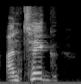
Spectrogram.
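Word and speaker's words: antigüedades: Okay, the only word that I really focus on a lot with the double dot in Spanish is antiguidades. Antiquity, but they got over the U, which means add a syllable. Antiguedades. No antiguedades. Antiguedades.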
